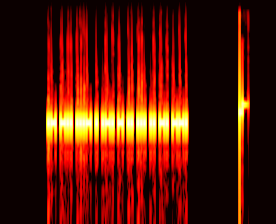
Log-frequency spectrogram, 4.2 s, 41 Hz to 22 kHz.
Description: Morse code, heard as a keyed tone, about 53 wpm, 700 Hz. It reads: ADVERTISING
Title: Sentences from Top 1000 Words - Review Part 6 - New Word Drill - 50wpm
